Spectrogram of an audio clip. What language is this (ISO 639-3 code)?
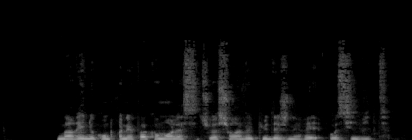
fra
